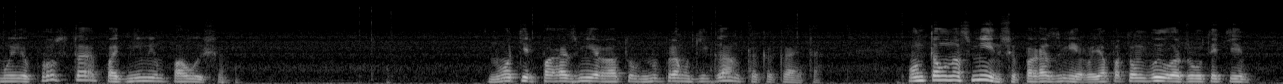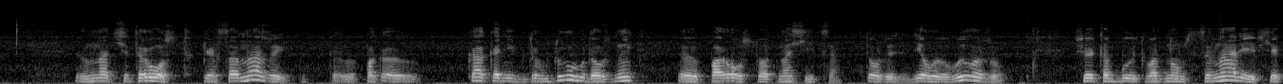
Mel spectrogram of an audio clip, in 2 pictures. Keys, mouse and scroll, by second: 0.1 click, 2.3 g, 3.9-5.4 middle drag, 5.7 g, 7.2 middle click, 9.0-10.2 middle drag, 23.1 scroll up 1, 23.2-25.1 middle drag.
